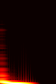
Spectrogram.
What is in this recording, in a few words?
clean kick drum one shot g sharp key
